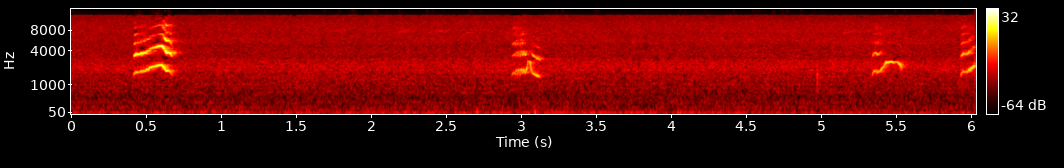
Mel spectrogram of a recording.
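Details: Pet lineolated parakeet resting at home, recorded 26 April 2017: clear upward-sliding chirps, each about a fifth of a second, repeated roughly every two to three seconds over quiet room noise.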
